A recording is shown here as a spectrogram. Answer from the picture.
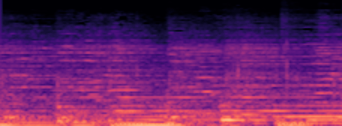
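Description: A live folk band playing: fiddle with accordion, guitars and a sustained bass line underneath.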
